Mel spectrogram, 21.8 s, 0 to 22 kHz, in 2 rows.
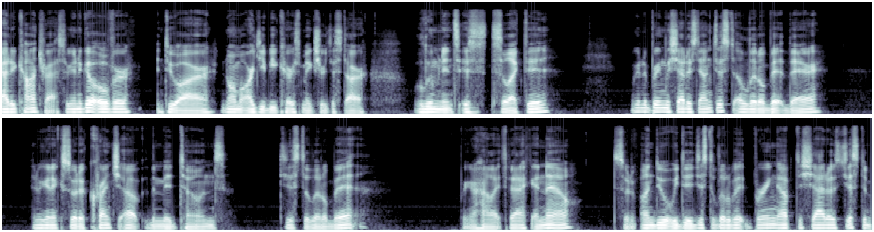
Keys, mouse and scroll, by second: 4.5 click, 7.3 click.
